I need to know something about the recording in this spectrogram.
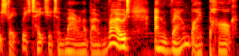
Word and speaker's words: Marylebone: the best bits from Mara bone now if you look at Mara bone you're looking at it and go Mary Lee bone which a lot of way there a lot of way that people pronounce it but it's not welcome to Mara bone and enjoy so we're going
